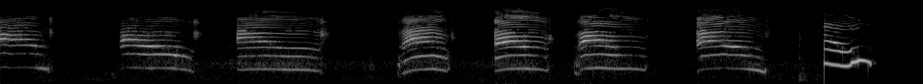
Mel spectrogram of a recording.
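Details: Kittens chasing butterflies on grass meow in a quick series of seven bright, slightly falling cries, each under a second, then finish with a short rising squeak; the background is otherwise quiet.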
